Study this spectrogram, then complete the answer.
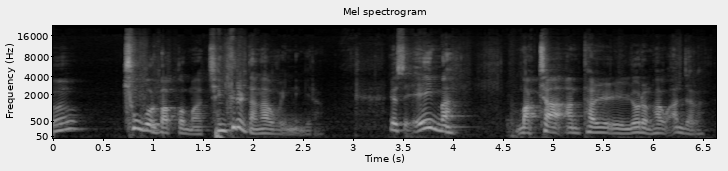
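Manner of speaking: ordinary talk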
